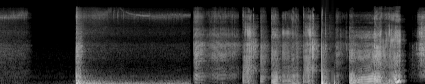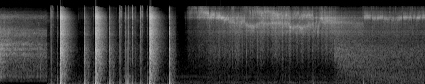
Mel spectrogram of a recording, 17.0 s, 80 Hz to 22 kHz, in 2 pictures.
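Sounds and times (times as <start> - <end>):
sharp pops: 4.8 - 6.8, 9.5 - 12.1
capacitor sputtering fizz: 12.3 - 17.0
high hiss: 12.3 - 17.0.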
